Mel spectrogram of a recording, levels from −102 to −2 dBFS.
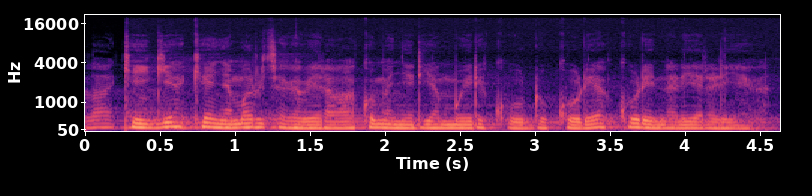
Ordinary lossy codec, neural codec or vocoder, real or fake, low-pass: none; none; real; 19.8 kHz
